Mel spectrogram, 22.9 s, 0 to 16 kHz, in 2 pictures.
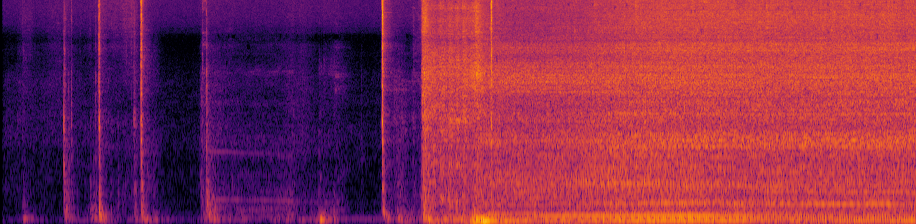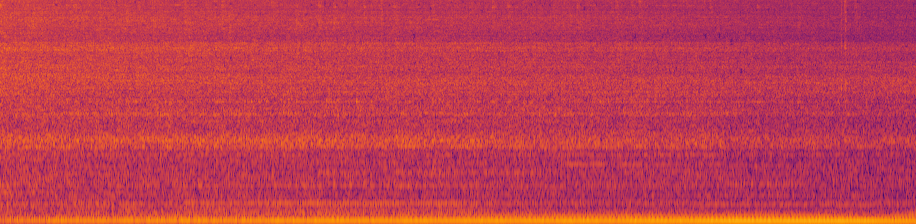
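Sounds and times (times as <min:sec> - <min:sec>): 
coupe car engine cold start: 0:05.2 - 0:22.8.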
